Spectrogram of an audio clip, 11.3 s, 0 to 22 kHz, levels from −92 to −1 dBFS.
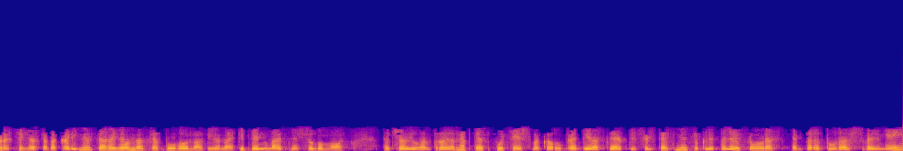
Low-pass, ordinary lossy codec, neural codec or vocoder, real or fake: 3.6 kHz; MP3, 16 kbps; codec, 16 kHz in and 24 kHz out, 0.6 kbps, FireRedTTS-2 codec; fake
